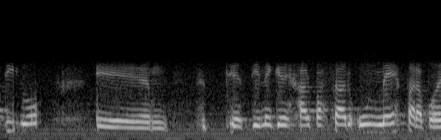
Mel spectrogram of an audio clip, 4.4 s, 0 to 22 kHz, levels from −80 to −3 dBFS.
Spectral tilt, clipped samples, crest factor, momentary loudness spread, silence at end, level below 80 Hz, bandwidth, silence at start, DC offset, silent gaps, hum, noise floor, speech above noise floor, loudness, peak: -6.5 dB/octave; under 0.1%; 14 dB; 14 LU; 0 s; -56 dBFS; 7.8 kHz; 0 s; under 0.1%; none; 50 Hz at -50 dBFS; -48 dBFS; 22 dB; -28 LUFS; -14 dBFS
